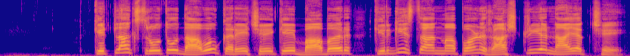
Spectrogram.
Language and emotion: Gujarati, neutral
